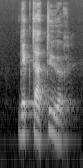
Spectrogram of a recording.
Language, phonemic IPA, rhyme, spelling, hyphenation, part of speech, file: Dutch, /ˌdɪk.taːˈtyːr/, -yr, dictatuur, dic‧ta‧tuur, noun, Nl-dictatuur.ogg
- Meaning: dictatorship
